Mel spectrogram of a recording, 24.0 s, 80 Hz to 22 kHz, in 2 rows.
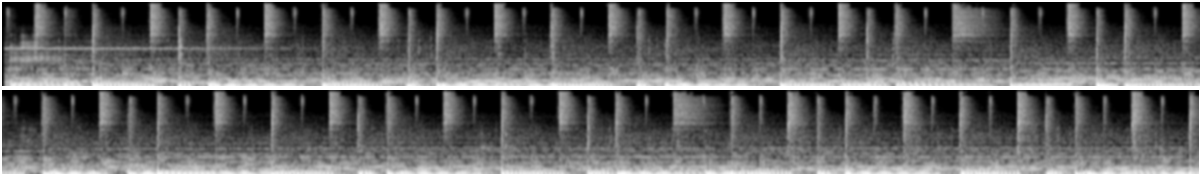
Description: Minus Guitars Rock 4:47 Buy £1.50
